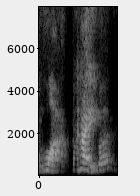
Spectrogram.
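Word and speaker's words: 滑稽: 咁啊有啲好滑稽，呢個字咧讀作滑稽，真係好搞笑，滑稽。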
